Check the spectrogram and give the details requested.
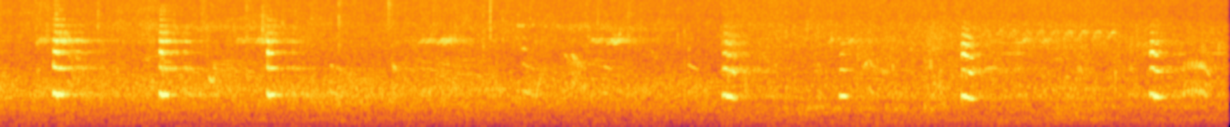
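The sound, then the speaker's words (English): A coot gives about seven short, sharp honking calls at irregular intervals, distinct over a faint, steady outdoor background, with no talking. “And on that note, I'd like to play a little bird there, bird call, while we're talking about them.”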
